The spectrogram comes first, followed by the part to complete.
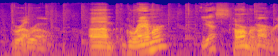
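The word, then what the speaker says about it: Breaux: So his last name is French, just to give you the background. It's how Bricks. Do you spell it? B-R-E-A-U-X. Yeah. Bro.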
